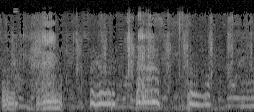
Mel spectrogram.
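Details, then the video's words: Yorkshire Terrier growling at a dog brush: rough, pitched growls in bursts of about half a second to a second, separated by short pauses, some rising into whiny tones. "Yorkshire Terrior Growls at dog brush"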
